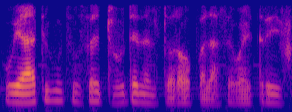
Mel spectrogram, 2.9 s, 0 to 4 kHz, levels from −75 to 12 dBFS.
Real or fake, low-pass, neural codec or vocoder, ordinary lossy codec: real; 3.6 kHz; none; Opus, 64 kbps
